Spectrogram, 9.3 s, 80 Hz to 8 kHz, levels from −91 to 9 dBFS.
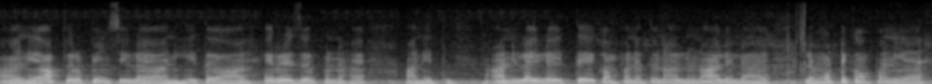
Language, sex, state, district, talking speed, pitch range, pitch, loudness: Marathi, female, Maharashtra, Mumbai Suburban, 140 wpm, 215-235 Hz, 225 Hz, -15 LUFS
